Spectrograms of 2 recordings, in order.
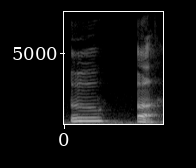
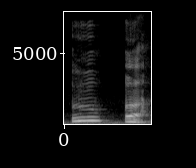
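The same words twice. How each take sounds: No difference in how they are said.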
